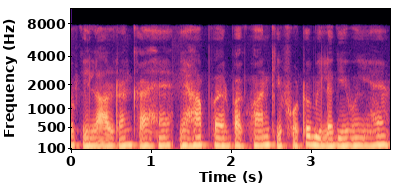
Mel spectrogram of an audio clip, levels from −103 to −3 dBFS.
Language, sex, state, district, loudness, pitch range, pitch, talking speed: Hindi, male, Bihar, Begusarai, -16 LUFS, 135-145 Hz, 140 Hz, 225 wpm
